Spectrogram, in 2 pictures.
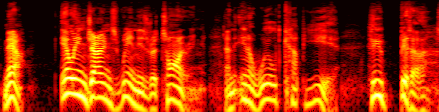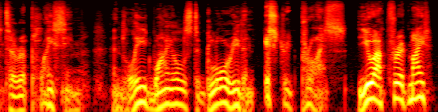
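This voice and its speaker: A man's voice: on the high side, big pitch swings, measured pace, husky, no room sound, studio quality, heavily acted. An actor playing a hearty, blunt and effusive male rugby coach with a blustery, matey manner in an audio drama.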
